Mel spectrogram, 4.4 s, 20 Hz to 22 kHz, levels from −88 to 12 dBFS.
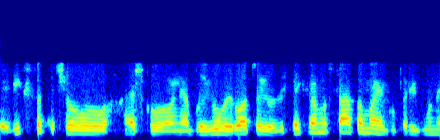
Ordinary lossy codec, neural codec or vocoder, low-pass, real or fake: AAC, 32 kbps; none; 3.6 kHz; real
